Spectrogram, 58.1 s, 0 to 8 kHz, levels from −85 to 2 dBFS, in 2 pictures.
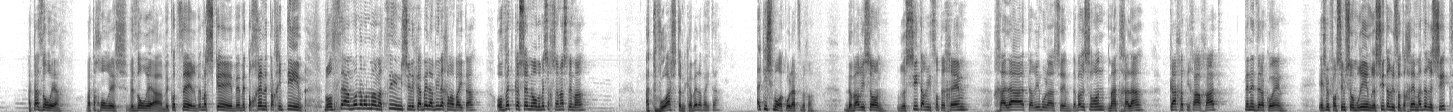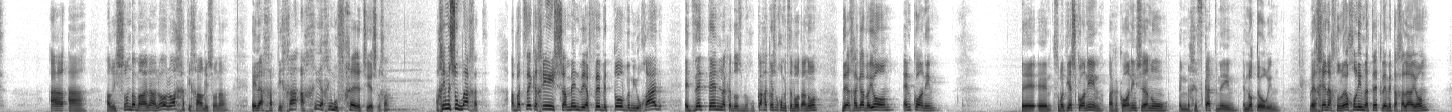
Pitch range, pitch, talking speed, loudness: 150-210 Hz, 180 Hz, 125 wpm, -14 LUFS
